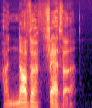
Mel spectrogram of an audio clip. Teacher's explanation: Without pronouncing the final R.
